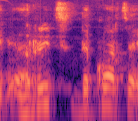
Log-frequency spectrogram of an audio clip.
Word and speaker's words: Ruud De Korte: By the way, Ruud De Korte is my name, and that's why I chose Space Machine Imagery as my artist name, because nobody can pronounce my name properly because there's too much rolling R's in it, and it's Dutch.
